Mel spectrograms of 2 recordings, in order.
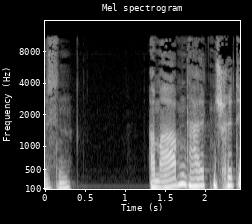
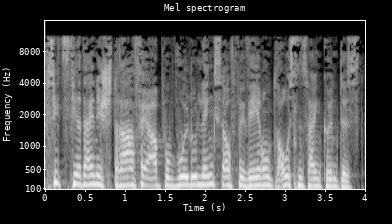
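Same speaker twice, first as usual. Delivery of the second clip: annoyed scolding; 5 semitones higher than usual. Acted. Guard to prisoner who wastes his parole chance, annoyed scolding. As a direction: scold him, still annoyed. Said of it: "schüttelte verärgert den Kopf".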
